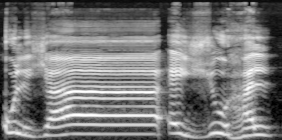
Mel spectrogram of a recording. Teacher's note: ہا کو حلق کے نیچے والے حصے سے سختی سے ادا کرنا ہے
